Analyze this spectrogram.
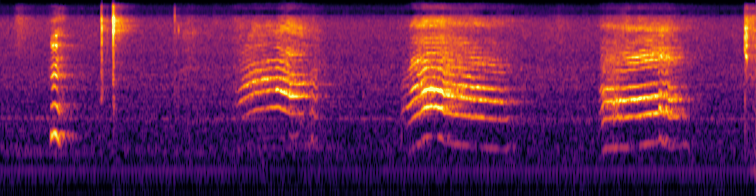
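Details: Male house cat playing tug of war with his favourite duster, making weird noises: three drawn-out, wavering harmonic yowls about a second long, each bending up then down, with brief clicks and knocks between them in a small indoor room.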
